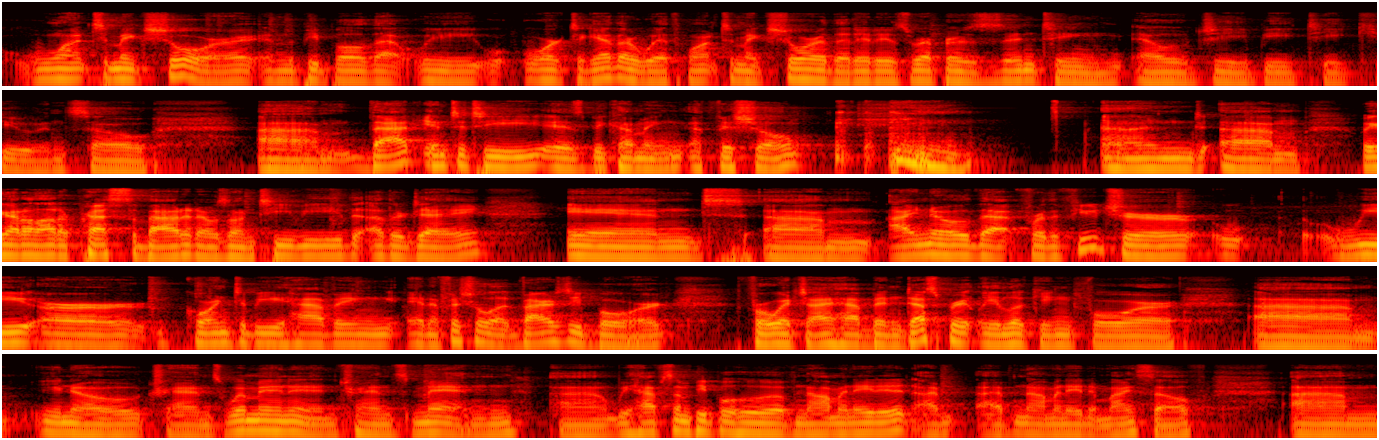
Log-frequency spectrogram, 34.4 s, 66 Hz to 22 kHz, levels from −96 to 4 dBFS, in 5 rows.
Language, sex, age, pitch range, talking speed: English, male, 30-49, 85-105 Hz, 160 wpm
